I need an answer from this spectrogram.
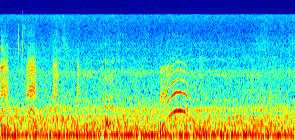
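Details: Scratchy rustles and taps come first, then one clear rising-and-falling kitten mew rings out as the young cats explore on their first walk about.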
